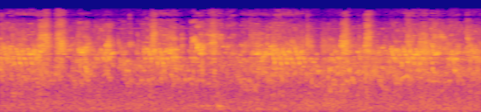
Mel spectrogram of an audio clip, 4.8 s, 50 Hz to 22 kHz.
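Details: Steady budgerigar warbling from 3 April 2017: a stream of rapid, buzzy chirrups and squawks pulsing in short loud bursts about every half second, constant and unbroken.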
